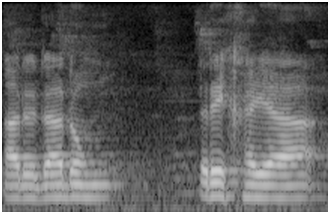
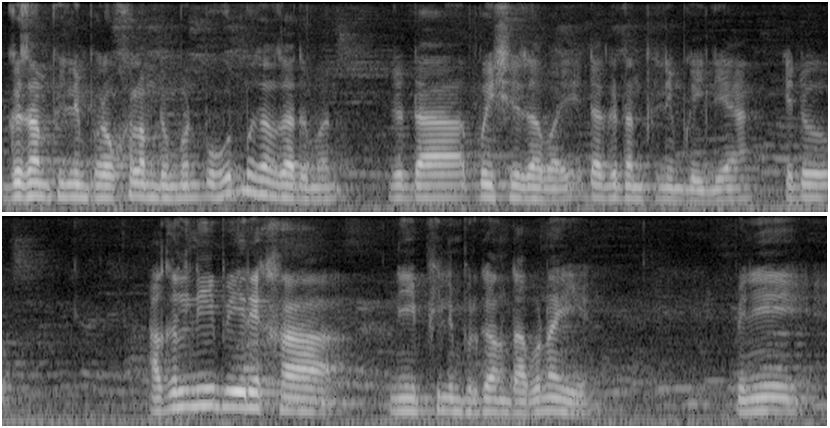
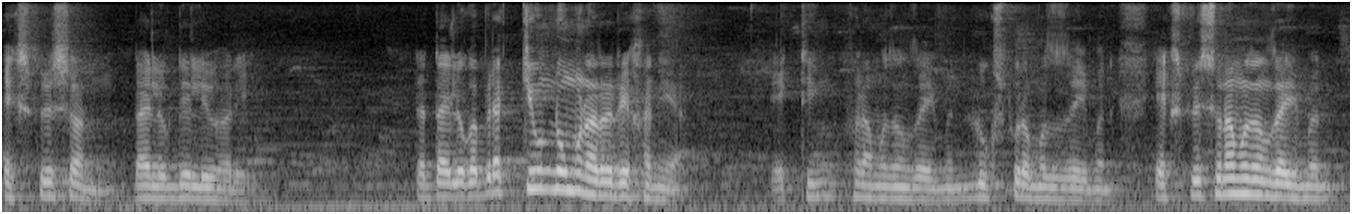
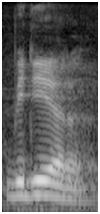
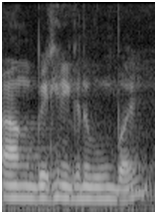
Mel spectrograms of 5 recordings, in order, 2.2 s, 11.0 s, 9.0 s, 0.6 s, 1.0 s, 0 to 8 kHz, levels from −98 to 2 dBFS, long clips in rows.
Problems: none marked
